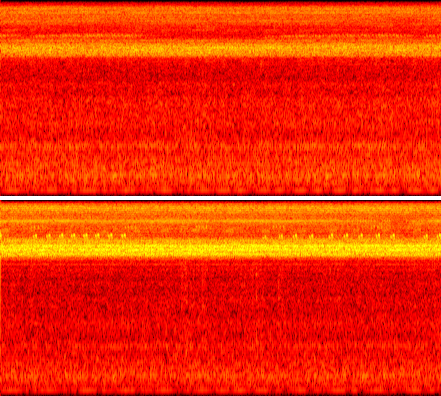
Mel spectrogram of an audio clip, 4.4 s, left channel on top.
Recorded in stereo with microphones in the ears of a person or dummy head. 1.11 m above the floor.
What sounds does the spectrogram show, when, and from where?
0.0 s an insect: 60° right (ahead or behind), 0.8 m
